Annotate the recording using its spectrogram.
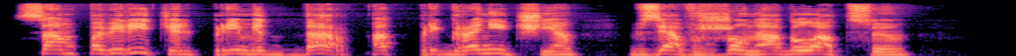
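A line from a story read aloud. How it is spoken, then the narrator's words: Menacing bark. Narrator (Russian): рявкнула совсем не патетично, но грозно и доходчиво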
